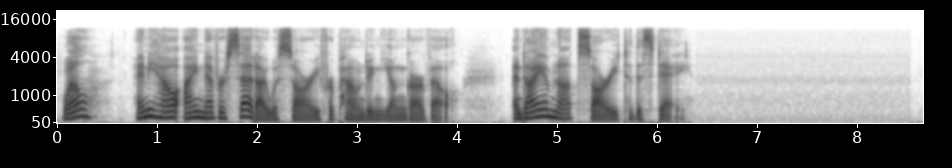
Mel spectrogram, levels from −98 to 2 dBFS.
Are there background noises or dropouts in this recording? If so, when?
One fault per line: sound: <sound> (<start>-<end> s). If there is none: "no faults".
no faults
